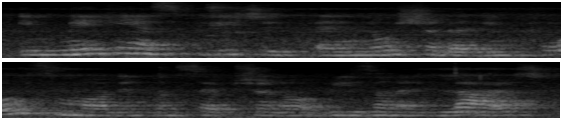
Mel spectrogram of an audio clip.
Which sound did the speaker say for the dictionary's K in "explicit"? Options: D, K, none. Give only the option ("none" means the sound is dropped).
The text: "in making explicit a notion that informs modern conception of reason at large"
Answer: none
